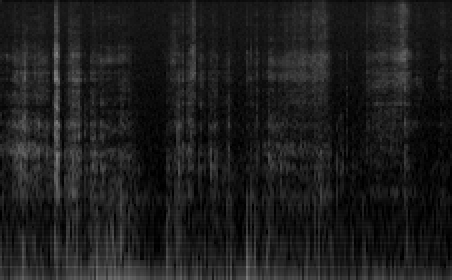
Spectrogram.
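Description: A pink cube-shaped cardboard gift box is scratched and tapped with fingernails on its faces. Steady dry rasping scratches run throughout, broken by a few sharper, dull taps with a muffled low thud.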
